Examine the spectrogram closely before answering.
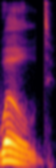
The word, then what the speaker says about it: world: Ou você fala como os europeus, que é eliminando a letra R. europeus falam world ou você fala como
